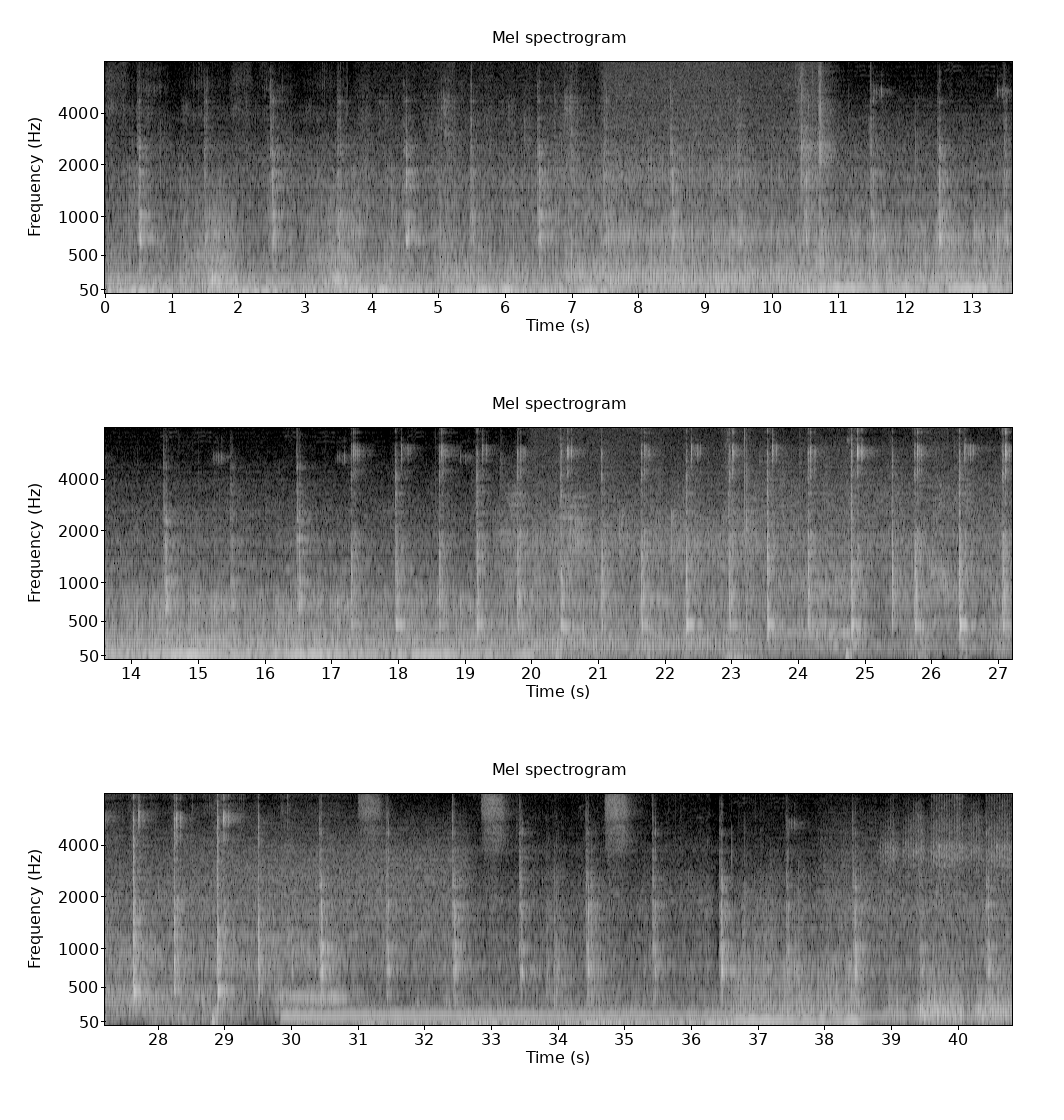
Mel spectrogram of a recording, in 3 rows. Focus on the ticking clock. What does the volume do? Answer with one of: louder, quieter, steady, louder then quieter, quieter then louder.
louder then quieter.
